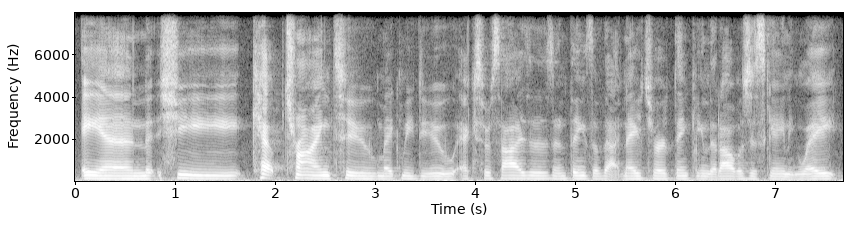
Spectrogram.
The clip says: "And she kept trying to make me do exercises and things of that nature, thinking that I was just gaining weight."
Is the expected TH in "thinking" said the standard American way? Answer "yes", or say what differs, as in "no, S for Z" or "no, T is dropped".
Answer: yes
